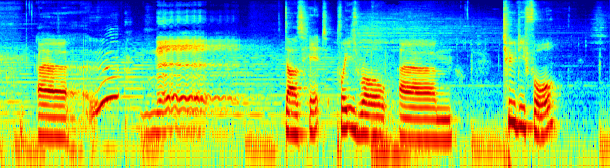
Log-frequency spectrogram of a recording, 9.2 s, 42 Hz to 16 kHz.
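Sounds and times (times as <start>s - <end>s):
speech: 0.6s - 3.3s, 4.3s - 6.9s, 7.6s - 8.4s
person imitating a goat bleating: 0.9s - 3.7s.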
